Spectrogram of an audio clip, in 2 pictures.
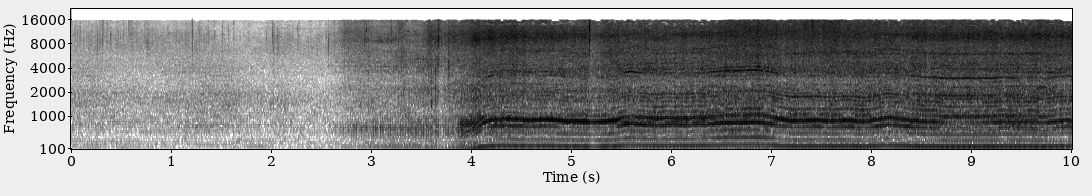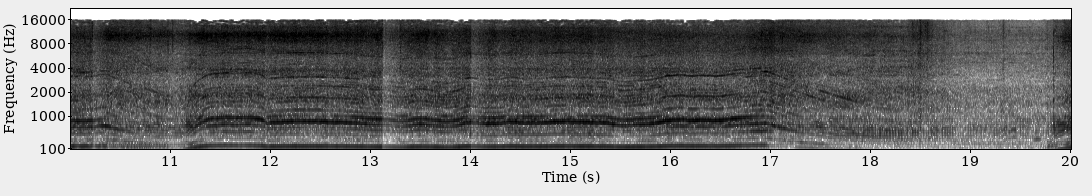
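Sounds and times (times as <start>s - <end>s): chainsaw revving: 2.7s - 20.0s.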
